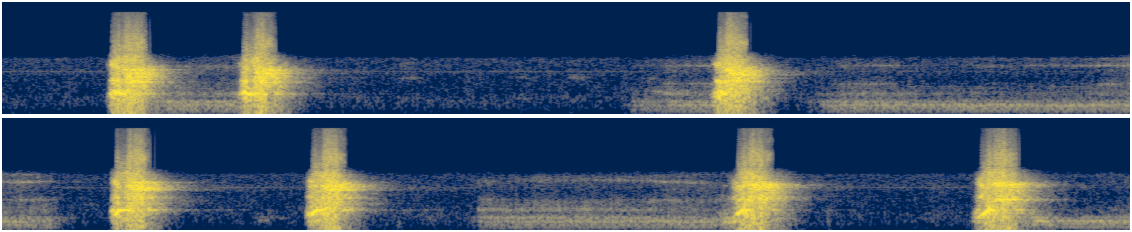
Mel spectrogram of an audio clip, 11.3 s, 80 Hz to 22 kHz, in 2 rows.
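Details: A 4-month-old female Australian Shepherd puppy barks at her own reflection in a mirror, giving sharp, high barks in short bursts, sometimes in quick pairs.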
